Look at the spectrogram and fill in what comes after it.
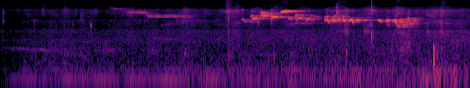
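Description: Songbird singing a fast, varied warbling phrase, building from about two seconds in and loudest in the second half, over a steady low rumble.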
